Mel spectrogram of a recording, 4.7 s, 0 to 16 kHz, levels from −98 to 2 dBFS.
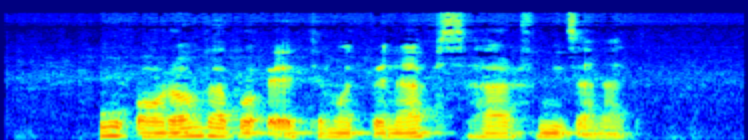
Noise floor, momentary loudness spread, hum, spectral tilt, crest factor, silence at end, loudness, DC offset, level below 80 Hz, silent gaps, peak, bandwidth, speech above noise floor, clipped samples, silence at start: -61 dBFS; 8 LU; none; -6 dB/octave; 18 dB; 0.75 s; -25 LUFS; under 0.1%; -48 dBFS; none; -8 dBFS; 11.5 kHz; 37 dB; under 0.1%; 0.65 s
